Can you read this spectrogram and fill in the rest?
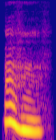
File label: Emote Positive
